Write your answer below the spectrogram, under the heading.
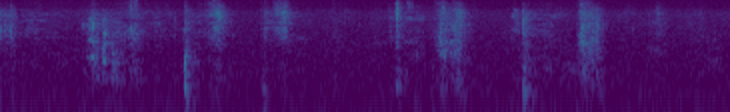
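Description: Quiet, irregular squishes and crackles of a snow slime being kneaded and pressed against a table by a rubber-gloved hand, with one sharper click about a second and a half in.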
